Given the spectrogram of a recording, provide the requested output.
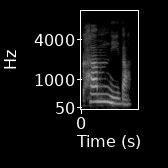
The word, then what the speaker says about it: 갑니다: Jadi contoh di sini 갑니다 dibacanya 갑니다. Nah, jadi miam di sini.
